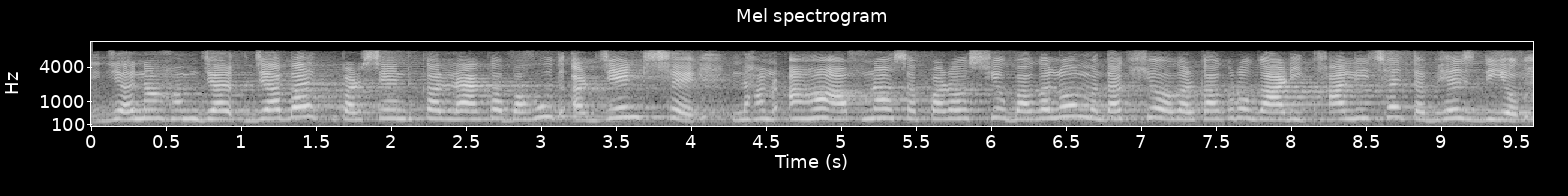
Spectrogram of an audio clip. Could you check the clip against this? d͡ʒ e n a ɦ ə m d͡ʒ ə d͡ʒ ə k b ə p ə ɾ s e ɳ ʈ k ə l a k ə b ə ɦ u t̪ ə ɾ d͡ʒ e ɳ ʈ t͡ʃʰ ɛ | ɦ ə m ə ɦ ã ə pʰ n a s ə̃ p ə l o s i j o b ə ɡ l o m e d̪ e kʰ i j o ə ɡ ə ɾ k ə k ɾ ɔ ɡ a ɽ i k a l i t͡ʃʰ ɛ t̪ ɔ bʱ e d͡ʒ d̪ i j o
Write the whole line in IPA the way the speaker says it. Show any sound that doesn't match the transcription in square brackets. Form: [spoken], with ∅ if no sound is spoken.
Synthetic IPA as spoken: d͡ʒ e n a ɦ ə m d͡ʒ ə d͡ʒ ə [∅] b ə p ə ɾ s e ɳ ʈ k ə l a k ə b ə ɦ u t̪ ə ɾ d͡ʒ e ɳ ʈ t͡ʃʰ ɛ | ɦ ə m ə ɦ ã ə [p] n a s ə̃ p ə [ɾ] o s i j o b ə ɡ l o m e d̪ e kʰ i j o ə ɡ ə ɾ k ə k ɾ [o] ɡ a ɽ i [kʰ] a l i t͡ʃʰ ɛ t̪ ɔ bʱ e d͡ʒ d̪ i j o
